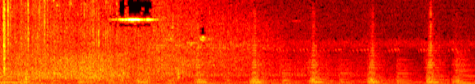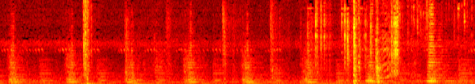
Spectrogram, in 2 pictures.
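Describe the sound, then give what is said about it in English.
A car rolls along the road and slows to a stop at a dumpster, its engine humming steadily beneath a series of regular soft knocks and a brief brake hiss. “A car passes on the road behind her and comes to a stop at a dumpster.”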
